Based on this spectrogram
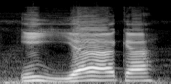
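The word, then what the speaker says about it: إياك: Kesalahan yang kedua yaitu tidak ee atau memanjangkan huruf iya. Ah, seperti itu. Maka yang pertama tidak mentasydidkannya. Yang kedua memanjangkannya. Kemudian pada lafal ya ada mad thabi'i berupa fathah bertemu alif maka dua harakat.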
